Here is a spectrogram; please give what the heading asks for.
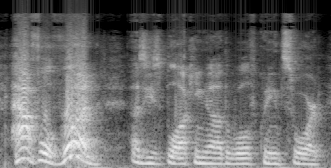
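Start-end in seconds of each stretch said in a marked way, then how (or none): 0.1-1.0 loud, higher warning; urgent shout. Acted. Corbin shielding the Half-Wolf, urgent shout. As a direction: shout at her to flee.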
